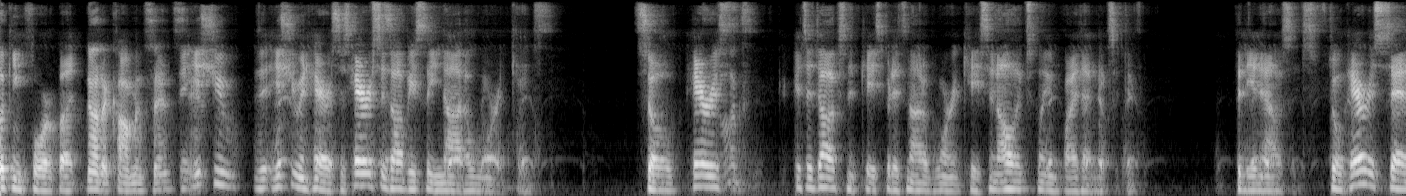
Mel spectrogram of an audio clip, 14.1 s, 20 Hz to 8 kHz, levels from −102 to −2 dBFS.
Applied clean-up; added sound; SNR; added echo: neural mask model DeepFilterNet 3.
